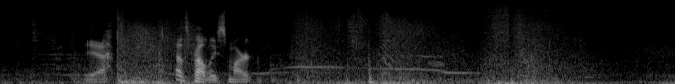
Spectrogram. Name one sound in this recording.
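A middle-aged man speaks into a close microphone.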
